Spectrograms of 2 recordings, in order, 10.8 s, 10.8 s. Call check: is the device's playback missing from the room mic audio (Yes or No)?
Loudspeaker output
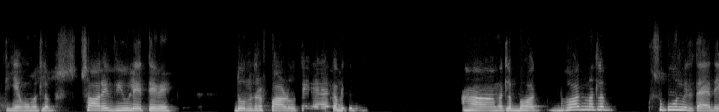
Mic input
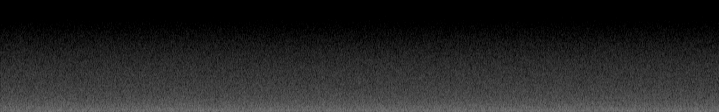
Yes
